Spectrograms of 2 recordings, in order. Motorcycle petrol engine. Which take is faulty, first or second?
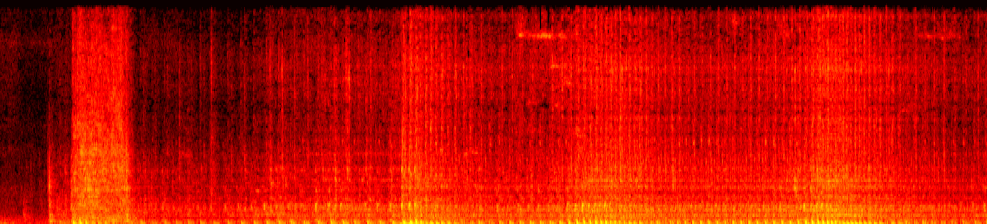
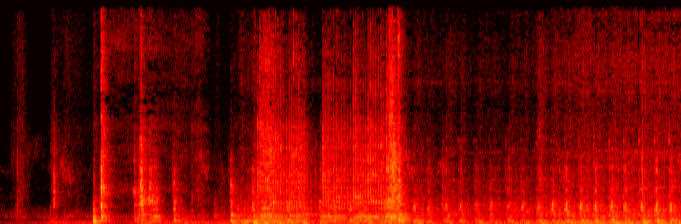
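first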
